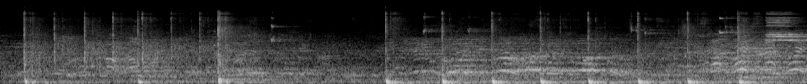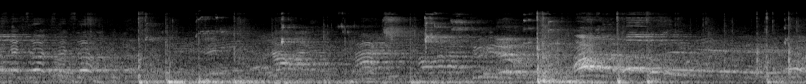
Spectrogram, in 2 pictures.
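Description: A volleyball bouncing on a hardwood gym floor, repeated short thumps about two a second, with players' voices and shouts echoing in a large gym.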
